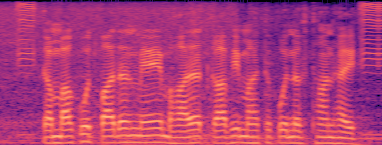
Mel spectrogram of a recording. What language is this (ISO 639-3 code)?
mag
